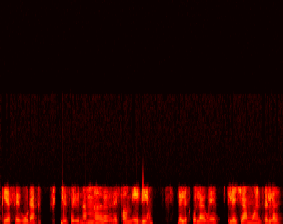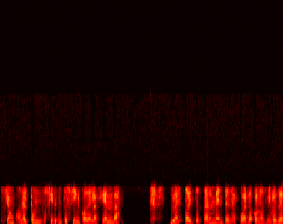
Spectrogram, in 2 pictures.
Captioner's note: speaking spanish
